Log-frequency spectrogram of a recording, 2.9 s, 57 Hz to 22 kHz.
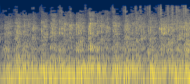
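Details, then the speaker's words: Pontiac Catalina V8 started right after an exhaust leak repair: it revs up and settles into an even, deep burble with no rattle or ticking, sounding much better than with the leak. Normal running. "oh it sounds so much better oh my god that sounds way better without that exhaust leak just rattling away"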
